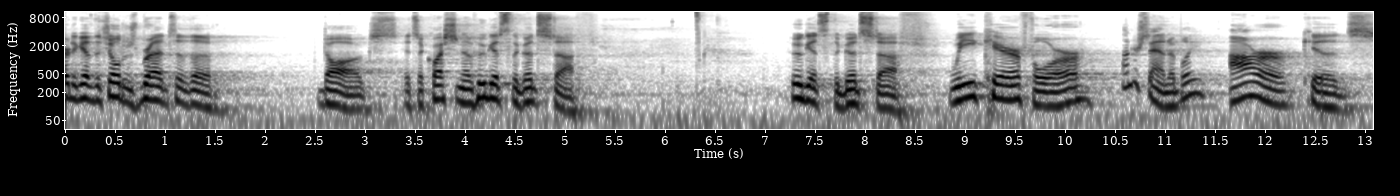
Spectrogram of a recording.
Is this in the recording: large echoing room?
yes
